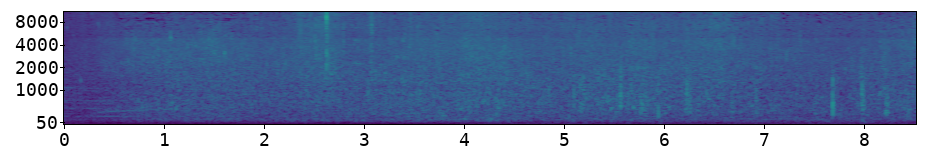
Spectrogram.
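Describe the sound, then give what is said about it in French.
Gentle waves wash steadily on a relatively calm sea around the Auckland Islands, south of New Zealand in the Pacific Ocean, beneath a soft, continuous light west wind, with a few faint creaks and knocks toward the end, as if from a boat. No one speaks. “Un léger vent d'ouest souffle en ce matin de janvier 1864. La mer est relativement calme, ce qui n'est pas si fréquent autour des Auckland, petit archipel inhabité, perdu dans l'océan Pacifique, au sud de la Nouvelle-Zélande.”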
